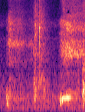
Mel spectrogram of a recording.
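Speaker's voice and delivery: high breathy burst of laughter; sudden giggle. Real, not acted. Laughs at the British accent remark.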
